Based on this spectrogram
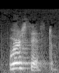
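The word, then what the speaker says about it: Worcester: Freddy calls it something else too doc but it's spelled w r c e s t e r Where sest oh yes I see yes Lord wer mhm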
